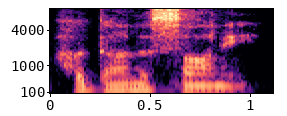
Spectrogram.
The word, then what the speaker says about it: Haudenosaunee: If you could sometimes let me know, am I pronouncing that correctly? Haudenosaunee.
